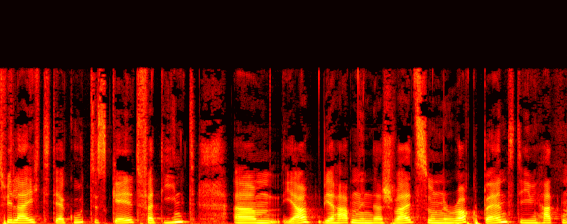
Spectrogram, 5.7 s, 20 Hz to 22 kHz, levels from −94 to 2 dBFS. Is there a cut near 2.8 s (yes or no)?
no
